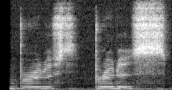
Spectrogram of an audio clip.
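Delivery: normal talking voice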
